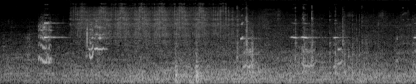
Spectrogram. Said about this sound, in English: Next up on stage, we've got a perky secretary who's tappity-tap-tapping her way to stardom at a typewriting competition. This is Populaire.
